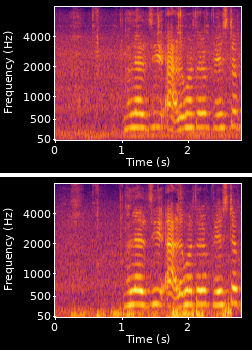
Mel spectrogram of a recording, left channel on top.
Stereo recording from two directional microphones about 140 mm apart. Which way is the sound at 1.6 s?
90° right.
